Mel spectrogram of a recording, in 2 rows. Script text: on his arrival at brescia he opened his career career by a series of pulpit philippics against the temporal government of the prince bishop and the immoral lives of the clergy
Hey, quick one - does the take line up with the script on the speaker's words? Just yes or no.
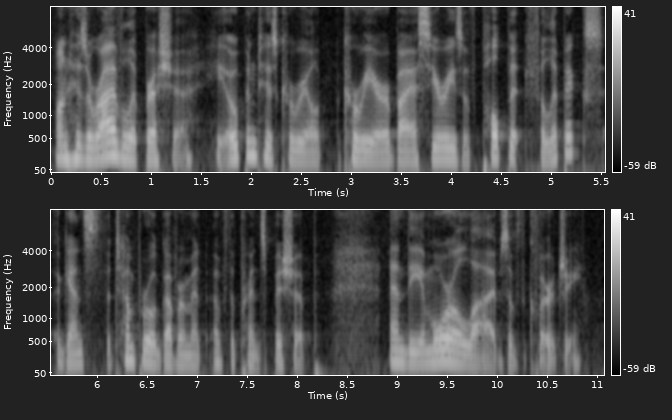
yes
